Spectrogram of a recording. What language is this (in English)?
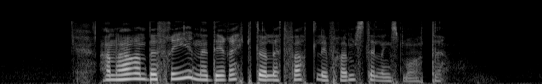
Norwegian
